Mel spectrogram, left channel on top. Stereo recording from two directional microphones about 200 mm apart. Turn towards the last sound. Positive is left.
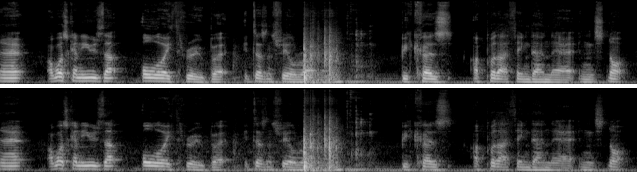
turn(degrees=45)  # may be behind; listen again after turning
